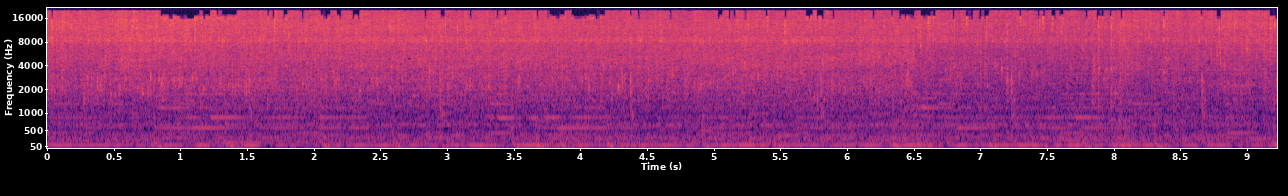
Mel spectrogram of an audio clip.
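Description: About a kilogram of fish fries in hot oil in batches, a steady dense sizzle and crackle running continuously at moderate level with a low hum beneath, no voices.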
